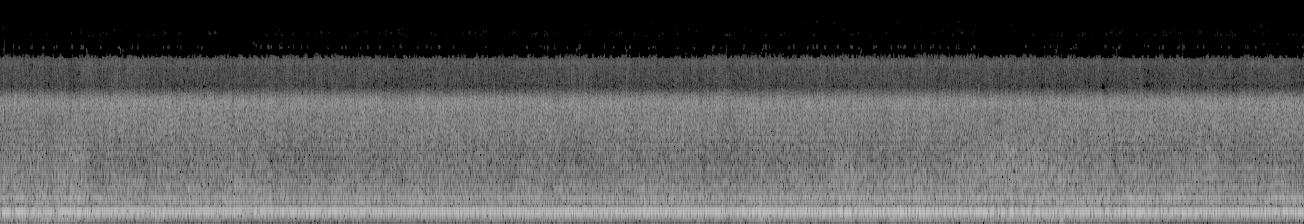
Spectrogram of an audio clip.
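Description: Multirotor drone's motors and propellers humming steadily as it hovers, the pitch holding even throughout.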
